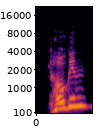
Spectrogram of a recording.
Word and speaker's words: Keoghan: I can never pronounce his last name. Keoghan? – Keoghan is what I've been saying.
